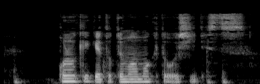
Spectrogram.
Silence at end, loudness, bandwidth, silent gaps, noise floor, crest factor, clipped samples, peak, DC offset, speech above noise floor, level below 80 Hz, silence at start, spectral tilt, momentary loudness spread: 0.15 s; -24 LUFS; 11.5 kHz; none; -44 dBFS; 20 dB; under 0.1%; -6 dBFS; under 0.1%; 20 dB; -54 dBFS; 0.15 s; -4 dB/octave; 4 LU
